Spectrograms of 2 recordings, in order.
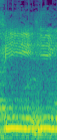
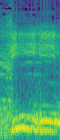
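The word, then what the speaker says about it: فيه: ya fihi ya itu kita bacanya bukan fihi Muh bukan pendek tapi panjang fihi Muh coba kita baca bareng-bareng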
